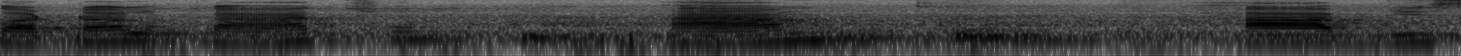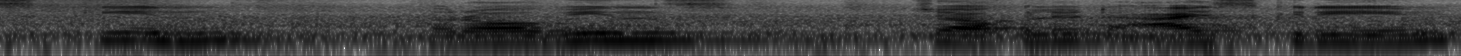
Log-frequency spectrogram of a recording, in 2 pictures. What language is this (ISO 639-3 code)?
mai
